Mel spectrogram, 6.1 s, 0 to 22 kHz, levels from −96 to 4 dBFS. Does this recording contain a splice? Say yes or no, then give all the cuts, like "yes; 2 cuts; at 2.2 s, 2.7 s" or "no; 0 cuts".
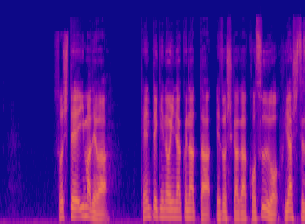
no; 0 cuts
